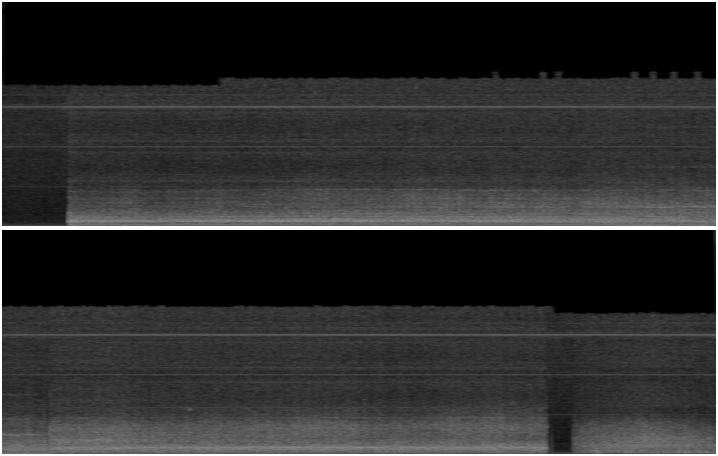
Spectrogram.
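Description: Heavy tracked vehicle, likely a tank, with its engine running steadily under a constant low hum and broad mechanical noise. It starts abruptly about half a second in, shifts slightly a little past halfway, and cuts off suddenly near the end.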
